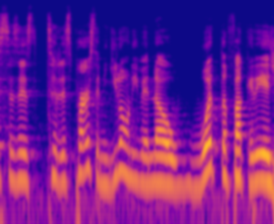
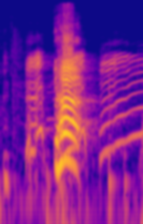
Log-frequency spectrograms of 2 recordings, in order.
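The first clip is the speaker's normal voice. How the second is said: high burst of laughter; loud laugh; 11 semitones higher, 8 dB louder than usual. Real, not acted. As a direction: crack up loudly.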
